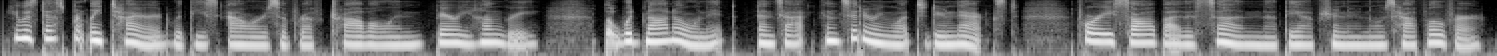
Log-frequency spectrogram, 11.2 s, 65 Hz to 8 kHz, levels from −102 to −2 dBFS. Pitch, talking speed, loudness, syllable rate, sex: 195 Hz, 200 wpm, -19 LUFS, 5.2 syllables/s, female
